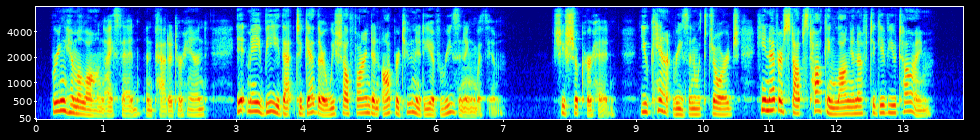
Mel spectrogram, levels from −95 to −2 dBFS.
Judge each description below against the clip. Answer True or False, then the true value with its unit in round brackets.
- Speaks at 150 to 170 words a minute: False (180 wpm)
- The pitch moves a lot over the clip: True (7.8 semitones)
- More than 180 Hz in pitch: True (190 Hz)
